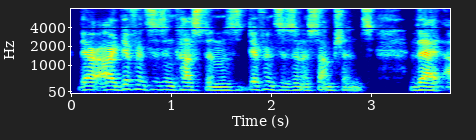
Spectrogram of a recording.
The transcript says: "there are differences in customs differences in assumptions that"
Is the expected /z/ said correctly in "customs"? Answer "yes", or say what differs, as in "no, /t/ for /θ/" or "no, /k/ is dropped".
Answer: yes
